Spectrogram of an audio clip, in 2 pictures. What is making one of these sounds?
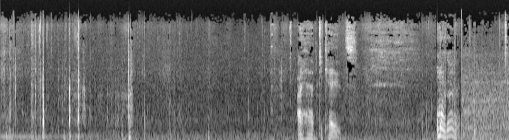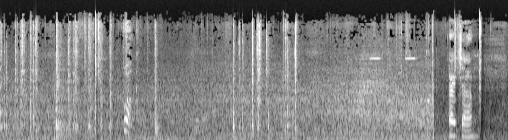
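A car engine hums steadily inside a car.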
